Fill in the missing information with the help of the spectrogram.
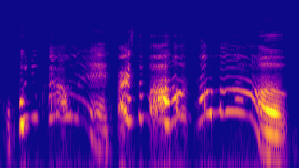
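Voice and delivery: high, loud, laughing outrage; laughing shout. Real, not acted. Gamer shouting at Penny on the phone, laughing outrage. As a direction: yell hold up in mock disbelief.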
